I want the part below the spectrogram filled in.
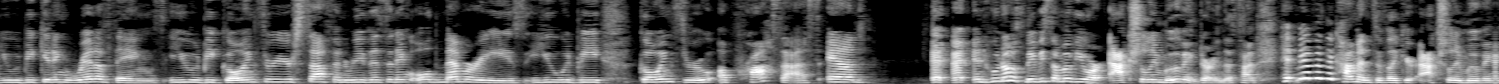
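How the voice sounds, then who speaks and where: Middle-aged woman, bit hoarse, earnest rambly livestream chat, lots of "right?". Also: medium pitch, fairly bright tone. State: slightly hoarse, losing her voice. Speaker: psychic medium giving a weekly reading. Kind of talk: casual livestream talk.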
